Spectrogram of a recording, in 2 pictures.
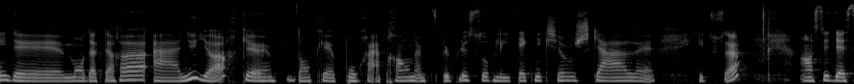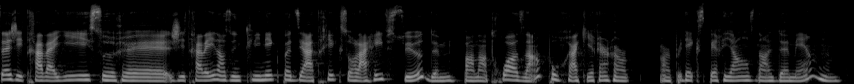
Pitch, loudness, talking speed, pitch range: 175 Hz, -36 LUFS, 170 wpm, 165-195 Hz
